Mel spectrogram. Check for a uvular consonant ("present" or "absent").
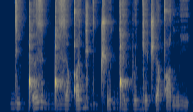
present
